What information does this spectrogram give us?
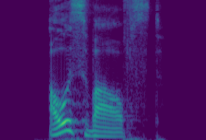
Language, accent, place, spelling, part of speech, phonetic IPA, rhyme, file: German, Germany, Berlin, auswarfst, verb, [ˈaʊ̯sˌvaʁfst], -aʊ̯svaʁfst, De-auswarfst.ogg
- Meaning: second-person singular dependent preterite of auswerfen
